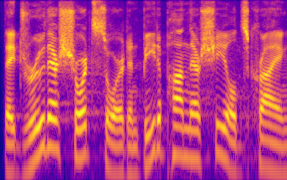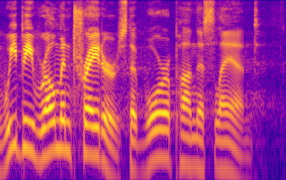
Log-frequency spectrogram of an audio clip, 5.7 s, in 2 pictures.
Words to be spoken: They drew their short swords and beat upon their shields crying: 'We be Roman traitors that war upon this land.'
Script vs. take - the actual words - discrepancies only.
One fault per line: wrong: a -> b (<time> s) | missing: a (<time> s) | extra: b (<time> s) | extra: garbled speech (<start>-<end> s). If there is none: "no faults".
wrong: swords -> sword (0.9 s)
